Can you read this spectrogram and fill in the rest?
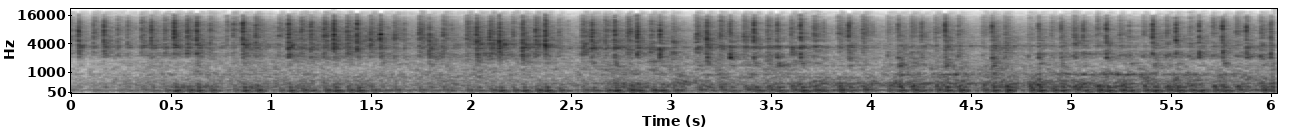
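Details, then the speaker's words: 2006 Harley Road King Twin Cam after replacing the cam chain tensioners and inner cam bearings: an even, loping low idle thump with no knocking or ticking, running smooth. "Oh yeah. Running nice and smooth."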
